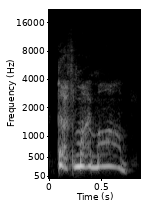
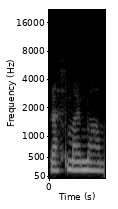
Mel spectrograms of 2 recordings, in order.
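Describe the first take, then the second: First: It is said urgently and protectively. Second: It is said casually and indifferently.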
